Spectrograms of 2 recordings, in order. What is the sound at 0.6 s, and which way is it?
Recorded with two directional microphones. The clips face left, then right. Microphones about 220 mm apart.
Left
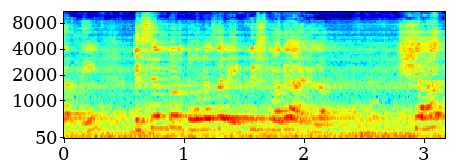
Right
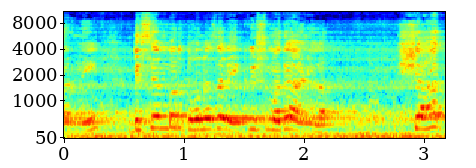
Speech, 50° right (ahead or behind).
